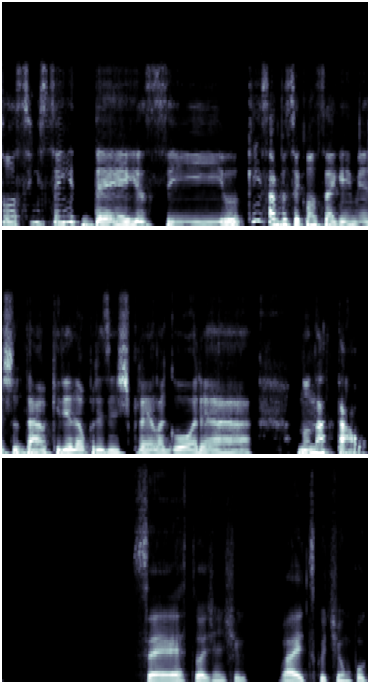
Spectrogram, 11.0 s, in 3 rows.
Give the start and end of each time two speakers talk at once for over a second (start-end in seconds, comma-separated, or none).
none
